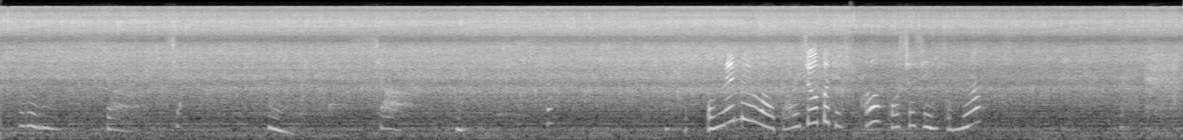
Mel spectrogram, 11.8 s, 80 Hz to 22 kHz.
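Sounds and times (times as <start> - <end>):
shower spray rinsing soap suds off a person: 0.0 - 11.8
speech: 0.2 - 1.4, 2.6 - 3.1, 7.1 - 10.0.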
